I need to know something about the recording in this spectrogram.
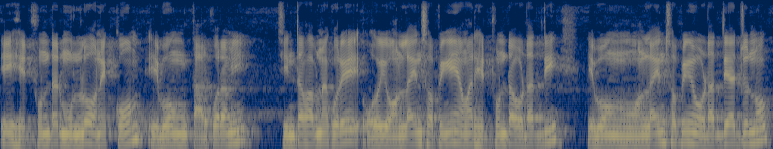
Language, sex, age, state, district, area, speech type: Bengali, male, 30-45, West Bengal, Jhargram, rural, spontaneous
